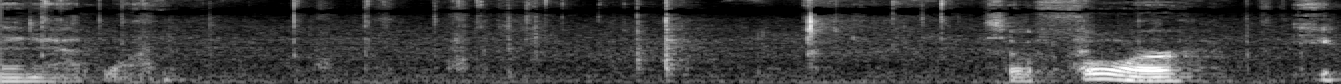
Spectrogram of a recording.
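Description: A felt-tip marker scratches and taps softly on paper.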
